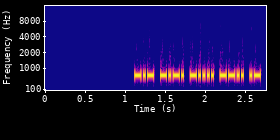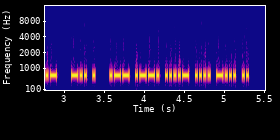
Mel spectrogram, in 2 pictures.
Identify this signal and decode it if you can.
Morse code, heard as a keyed tone, about 45 wpm, 690 Hz. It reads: KC6ZAA DE WP4HBI
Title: USA Callsign DE Callsign - 6 Characters - 45wpm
